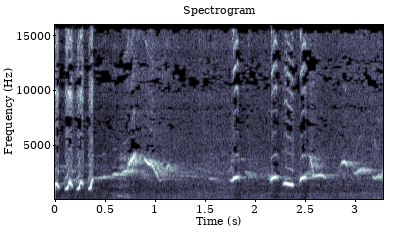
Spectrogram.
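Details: White-rumped shama giving an agitated rattling call, known locally as ketrekan: quick bursts of sharp ticking notes at the start and around two seconds, linked by clear rising and falling whistles near the upper middle of the voice.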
